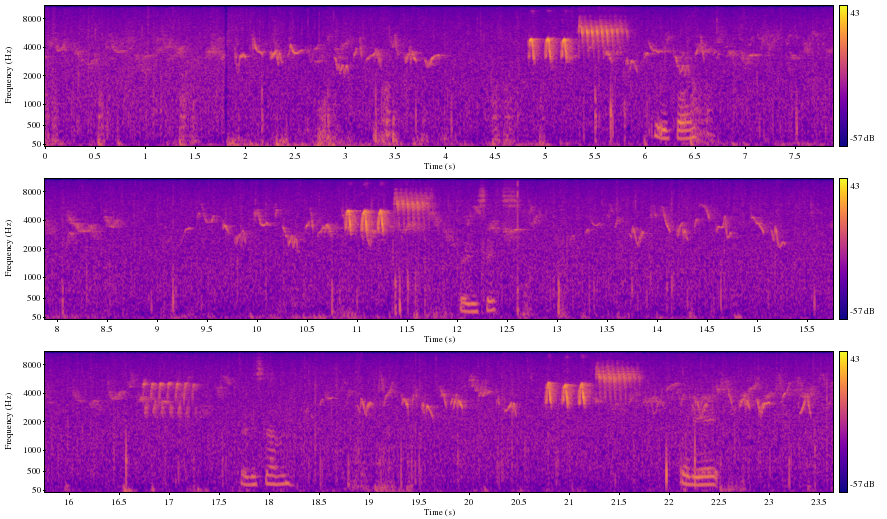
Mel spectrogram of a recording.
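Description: Bird song recurs at intervals as a few short, high, bright phrases, each standing out over a steady hissing background like light rain.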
